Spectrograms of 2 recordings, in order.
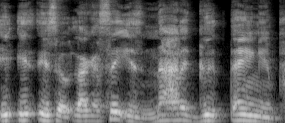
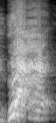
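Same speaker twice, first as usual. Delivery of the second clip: sudden loud roar to startle; scare roar; 6 semitones higher, 14 dB louder than usual. Retold or imitated. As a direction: jump out with a loud rah. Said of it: "try to scare him like".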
